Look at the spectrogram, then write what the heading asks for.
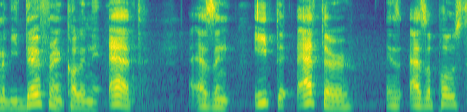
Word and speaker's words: ETH: I've read a lot of stuff that everyone says that it is actually pronounced ETH, like teeth.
